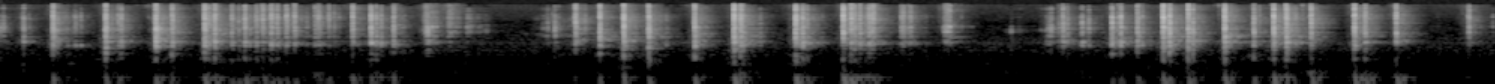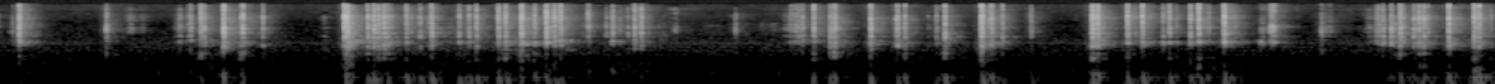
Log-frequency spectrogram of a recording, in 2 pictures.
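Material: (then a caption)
Chalk. A solid white chalk stick held in the hand is shaved with a utility knife blade, and dust falls off it. Quick, dry, bright scraping strokes come in bursts with short pauses between them, each stroke cutting off sharply.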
